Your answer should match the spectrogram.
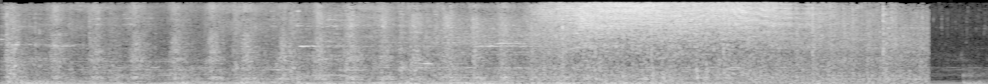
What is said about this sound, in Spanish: Terminan de taparlas y el tren inicia la marcha. La locomotora toma velocidad tirando de vagones llenos de soldados.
